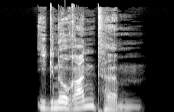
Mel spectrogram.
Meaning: strong dative masculine/neuter singular of ignorant
- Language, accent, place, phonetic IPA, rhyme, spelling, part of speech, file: German, Germany, Berlin, [ɪɡnɔˈʁantəm], -antəm, ignorantem, adjective, De-ignorantem.ogg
